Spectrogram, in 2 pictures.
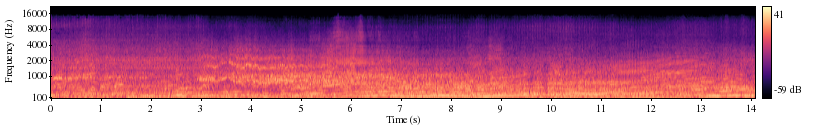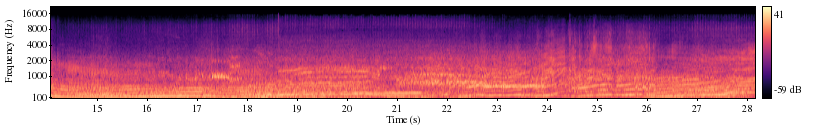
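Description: Several Nissan S-chassis drift cars in a tandem drift, their engines revving up and down over and across each other, with tyres squealing and skidding.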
